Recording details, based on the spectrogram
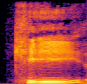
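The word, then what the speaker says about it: χ: the pH in phone ki sounds like the CH in chemical C sounds like the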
